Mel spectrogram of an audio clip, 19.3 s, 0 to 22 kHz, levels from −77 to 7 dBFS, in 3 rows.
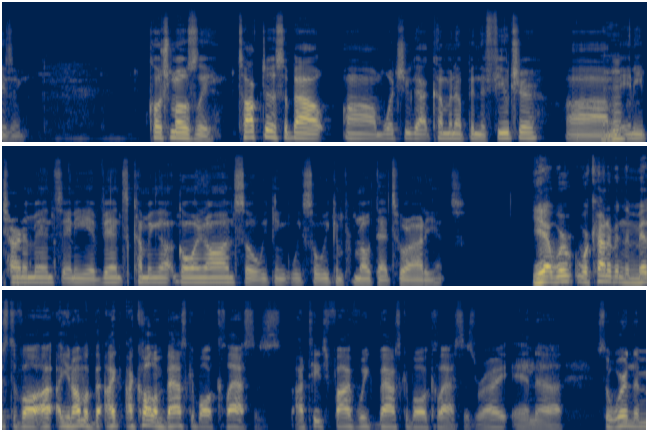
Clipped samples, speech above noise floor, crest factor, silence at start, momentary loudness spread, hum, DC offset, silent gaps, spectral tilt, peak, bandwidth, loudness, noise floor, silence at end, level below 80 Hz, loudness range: under 0.1%; 44 dB; 22 dB; 0 s; 13 LU; none; under 0.1%; none; -5.5 dB/octave; -2 dBFS; 16.5 kHz; -24 LUFS; -68 dBFS; 0 s; -70 dBFS; 7 LU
